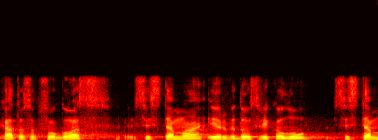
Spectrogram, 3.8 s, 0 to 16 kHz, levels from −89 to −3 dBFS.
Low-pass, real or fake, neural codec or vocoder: 7.2 kHz; fake; codec, 16 kHz, 8 kbps, FunCodec, trained on Chinese and English, 25 frames a second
